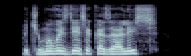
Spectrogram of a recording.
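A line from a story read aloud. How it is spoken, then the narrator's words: Stern old man asking. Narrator (Russian): грозно спросил дедушка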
